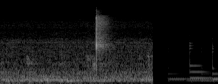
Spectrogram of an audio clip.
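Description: Quiet room tone with one sharp click about halfway through; the sound then cuts out abruptly and plucked-guitar background music begins near the end.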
